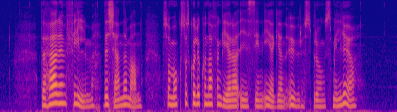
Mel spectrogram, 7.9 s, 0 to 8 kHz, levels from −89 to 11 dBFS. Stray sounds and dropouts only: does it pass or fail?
pass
